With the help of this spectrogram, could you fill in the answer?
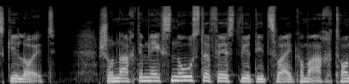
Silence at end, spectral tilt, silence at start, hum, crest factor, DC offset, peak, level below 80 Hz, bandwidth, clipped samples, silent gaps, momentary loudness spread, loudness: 0 s; -5 dB/octave; 0 s; none; 14 dB; under 0.1%; -6 dBFS; -54 dBFS; 16.5 kHz; under 0.1%; none; 8 LU; -20 LUFS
